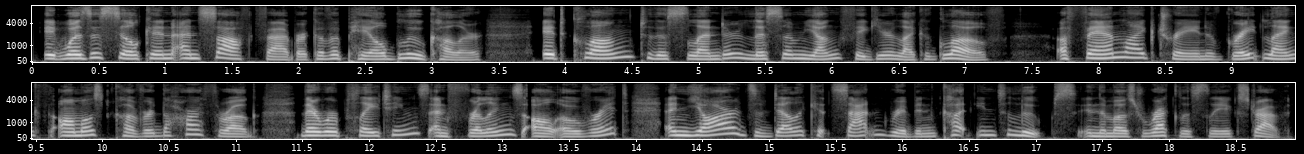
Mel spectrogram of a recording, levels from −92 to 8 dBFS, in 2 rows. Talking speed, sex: 185 wpm, female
